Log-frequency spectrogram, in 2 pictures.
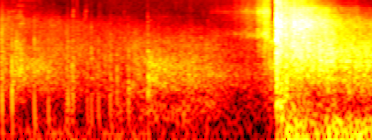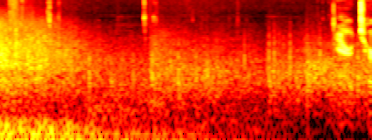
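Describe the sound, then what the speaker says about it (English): BMP armoured vehicle firing its gun in a military video game: one sudden heavy boom that rolls out into a long rumbling decay, following scattered distant gunfire, with a voice speaking. "I think the BMP is firing at it."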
